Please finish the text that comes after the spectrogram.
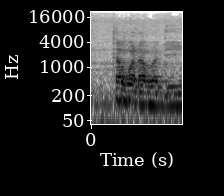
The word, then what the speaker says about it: Dvāravatī: the old kingdom polity known in Sanskrit sources as Dvāravatī, Dvāravatī in Thai pronunciation, and peninsular Thailand also,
